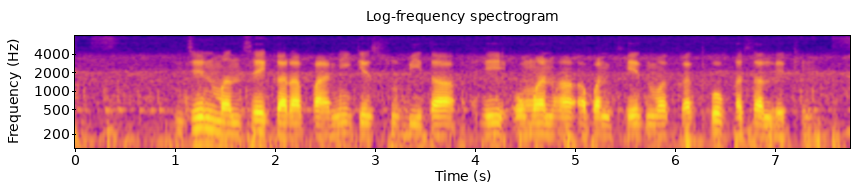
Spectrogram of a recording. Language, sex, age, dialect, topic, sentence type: Chhattisgarhi, male, 31-35, Central, agriculture, statement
